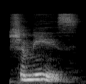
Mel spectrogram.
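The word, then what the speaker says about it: chemise: Pronunciation pronuniation. Shmese.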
